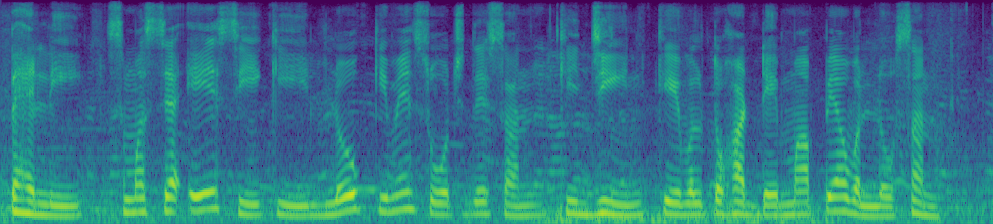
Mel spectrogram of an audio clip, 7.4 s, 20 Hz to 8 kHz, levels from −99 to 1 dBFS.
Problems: constant background noise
